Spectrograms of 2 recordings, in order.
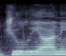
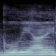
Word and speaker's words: Giuliani: on a YouTube video it's pronounced Giuliani not goo Leone so thank you very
